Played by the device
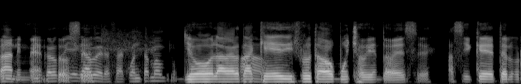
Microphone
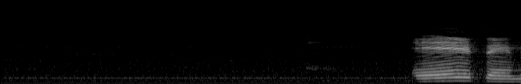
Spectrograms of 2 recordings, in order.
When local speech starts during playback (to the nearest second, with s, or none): 4 s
